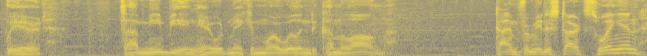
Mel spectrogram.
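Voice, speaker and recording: In dramatic video game voice acting, a male actor plays a genial, nostalgic middle-aged treasure hunter turned pirate, talking in a folksy, wry, measured way. His natural voice is lowish, with faint music behind it.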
